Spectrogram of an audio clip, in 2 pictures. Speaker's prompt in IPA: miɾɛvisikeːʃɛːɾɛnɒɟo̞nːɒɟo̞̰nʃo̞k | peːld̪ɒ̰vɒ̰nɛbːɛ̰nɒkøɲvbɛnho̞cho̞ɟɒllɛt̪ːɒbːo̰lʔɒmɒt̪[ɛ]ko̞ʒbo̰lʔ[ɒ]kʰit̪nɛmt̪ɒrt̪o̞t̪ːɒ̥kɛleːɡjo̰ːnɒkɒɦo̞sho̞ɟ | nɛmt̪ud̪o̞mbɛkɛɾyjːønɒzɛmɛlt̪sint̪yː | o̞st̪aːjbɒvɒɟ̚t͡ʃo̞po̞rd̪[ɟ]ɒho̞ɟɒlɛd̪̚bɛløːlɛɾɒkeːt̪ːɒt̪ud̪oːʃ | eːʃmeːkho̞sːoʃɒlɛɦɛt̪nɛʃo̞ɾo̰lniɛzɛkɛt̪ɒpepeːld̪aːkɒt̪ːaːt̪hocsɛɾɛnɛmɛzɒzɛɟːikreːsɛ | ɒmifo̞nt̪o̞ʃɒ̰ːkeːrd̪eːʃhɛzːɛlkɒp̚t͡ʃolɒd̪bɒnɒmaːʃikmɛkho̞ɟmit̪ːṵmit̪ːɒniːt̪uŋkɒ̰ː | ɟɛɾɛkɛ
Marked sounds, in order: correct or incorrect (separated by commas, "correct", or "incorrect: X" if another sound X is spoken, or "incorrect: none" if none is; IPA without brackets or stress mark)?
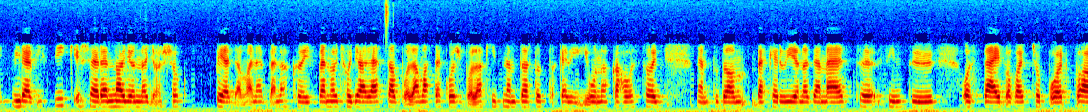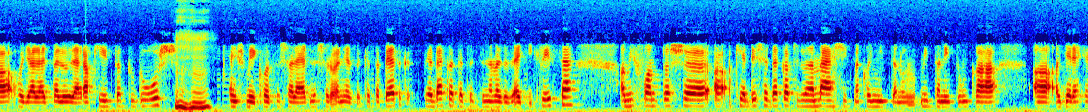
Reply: correct, correct, incorrect: b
